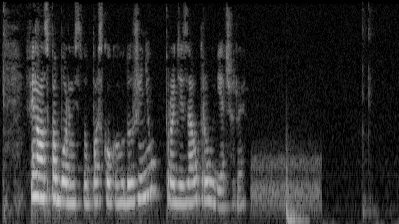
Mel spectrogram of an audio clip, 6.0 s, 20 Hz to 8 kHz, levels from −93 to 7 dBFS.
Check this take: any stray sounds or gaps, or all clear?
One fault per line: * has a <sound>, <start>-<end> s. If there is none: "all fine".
* has a thud, 4.3-4.7 s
